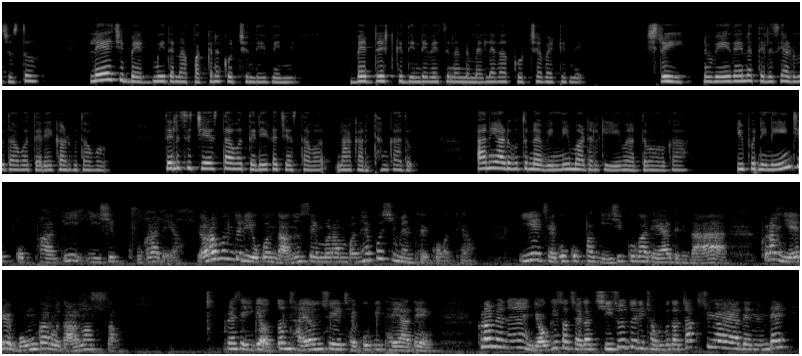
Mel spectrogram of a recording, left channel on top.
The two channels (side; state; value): both; different; correlation -0.02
